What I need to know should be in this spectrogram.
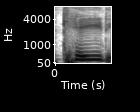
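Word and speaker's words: Cady: Caddyy Haron, but her name is Katie. The real name is Katie. Yeah. Oh, that makes a lot of sense. It's just spelled like Caddy, right?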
